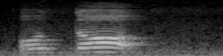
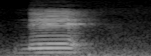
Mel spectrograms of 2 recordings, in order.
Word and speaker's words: 音: Nó có thể được đọc là "oto", "ne" hoặc "on".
